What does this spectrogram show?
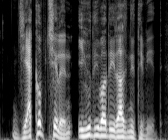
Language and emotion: Bengali, neutral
